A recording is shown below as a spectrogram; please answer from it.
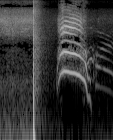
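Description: A twist-to-fire confetti cannon goes off with one sharp pop, followed about half a second later by a long, high excited shout that rises and falls in pitch.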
